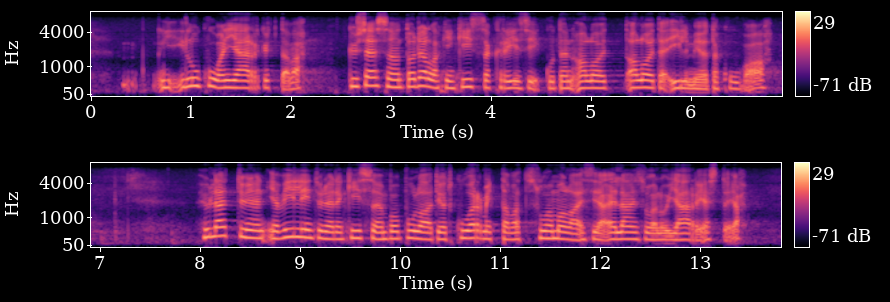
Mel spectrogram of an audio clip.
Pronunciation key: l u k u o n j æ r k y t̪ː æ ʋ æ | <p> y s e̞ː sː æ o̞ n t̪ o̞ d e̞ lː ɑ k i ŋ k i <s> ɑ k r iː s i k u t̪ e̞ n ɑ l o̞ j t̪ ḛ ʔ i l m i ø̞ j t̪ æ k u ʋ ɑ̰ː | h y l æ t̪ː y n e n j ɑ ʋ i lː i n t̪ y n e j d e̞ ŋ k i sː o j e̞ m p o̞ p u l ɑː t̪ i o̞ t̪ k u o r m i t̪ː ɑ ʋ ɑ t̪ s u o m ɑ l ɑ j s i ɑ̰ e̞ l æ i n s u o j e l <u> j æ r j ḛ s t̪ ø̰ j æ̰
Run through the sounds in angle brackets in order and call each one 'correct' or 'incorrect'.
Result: incorrect: k, incorrect: sː, correct

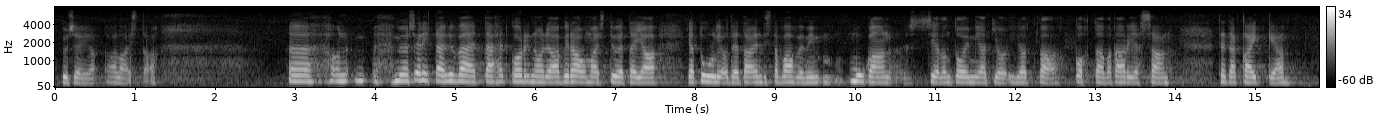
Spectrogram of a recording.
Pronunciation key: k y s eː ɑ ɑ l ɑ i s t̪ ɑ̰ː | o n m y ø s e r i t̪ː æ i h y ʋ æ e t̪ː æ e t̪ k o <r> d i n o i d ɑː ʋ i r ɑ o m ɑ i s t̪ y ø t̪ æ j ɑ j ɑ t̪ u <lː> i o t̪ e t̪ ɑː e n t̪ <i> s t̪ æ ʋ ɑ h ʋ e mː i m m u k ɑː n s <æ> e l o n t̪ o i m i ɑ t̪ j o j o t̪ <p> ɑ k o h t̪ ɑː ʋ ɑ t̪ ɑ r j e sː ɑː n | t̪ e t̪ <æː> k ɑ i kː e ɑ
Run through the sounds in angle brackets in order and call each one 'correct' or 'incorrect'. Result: correct, correct, correct, incorrect: i, incorrect: k, incorrect: æ

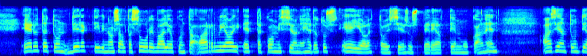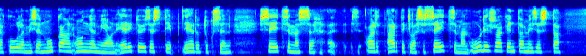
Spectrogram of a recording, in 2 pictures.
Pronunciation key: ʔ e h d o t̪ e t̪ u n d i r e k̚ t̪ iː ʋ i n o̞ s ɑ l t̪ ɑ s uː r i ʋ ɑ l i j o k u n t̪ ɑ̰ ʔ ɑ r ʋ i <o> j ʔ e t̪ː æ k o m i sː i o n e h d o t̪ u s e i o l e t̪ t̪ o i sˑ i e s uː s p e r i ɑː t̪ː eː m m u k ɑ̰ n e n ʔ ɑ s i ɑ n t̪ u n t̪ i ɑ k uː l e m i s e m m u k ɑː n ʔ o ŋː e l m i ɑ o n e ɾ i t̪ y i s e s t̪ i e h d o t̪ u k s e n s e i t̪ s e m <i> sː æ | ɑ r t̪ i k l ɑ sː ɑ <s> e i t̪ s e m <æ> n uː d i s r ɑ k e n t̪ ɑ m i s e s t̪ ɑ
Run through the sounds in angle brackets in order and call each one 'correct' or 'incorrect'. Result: correct, incorrect: æ, correct, correct

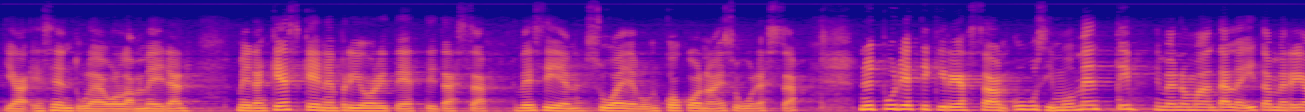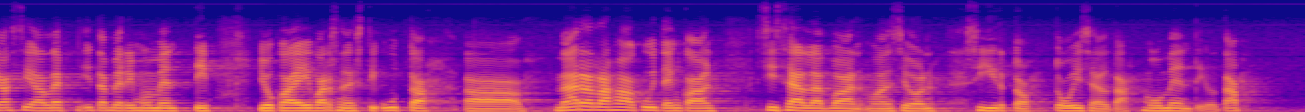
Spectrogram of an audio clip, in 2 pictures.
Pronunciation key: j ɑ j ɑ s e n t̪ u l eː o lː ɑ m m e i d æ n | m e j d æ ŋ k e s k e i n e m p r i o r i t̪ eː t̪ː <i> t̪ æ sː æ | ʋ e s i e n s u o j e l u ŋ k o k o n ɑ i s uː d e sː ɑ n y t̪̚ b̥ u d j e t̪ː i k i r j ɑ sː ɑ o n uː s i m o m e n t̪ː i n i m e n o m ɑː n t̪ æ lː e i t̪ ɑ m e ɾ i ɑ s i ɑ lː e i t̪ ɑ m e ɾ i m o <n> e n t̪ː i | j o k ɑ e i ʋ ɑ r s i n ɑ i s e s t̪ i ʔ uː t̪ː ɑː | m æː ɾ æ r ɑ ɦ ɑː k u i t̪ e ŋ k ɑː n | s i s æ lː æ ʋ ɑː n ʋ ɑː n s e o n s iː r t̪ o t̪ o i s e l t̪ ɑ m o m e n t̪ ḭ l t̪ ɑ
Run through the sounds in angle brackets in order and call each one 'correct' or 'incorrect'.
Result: correct, incorrect: m

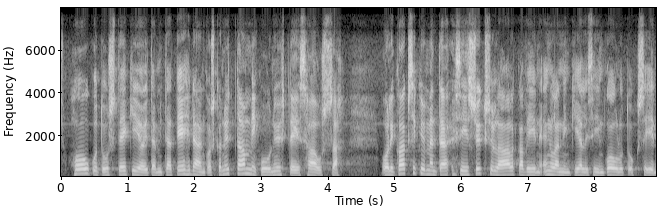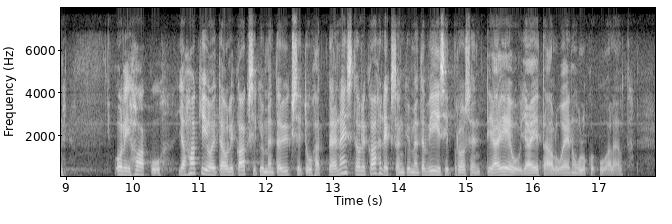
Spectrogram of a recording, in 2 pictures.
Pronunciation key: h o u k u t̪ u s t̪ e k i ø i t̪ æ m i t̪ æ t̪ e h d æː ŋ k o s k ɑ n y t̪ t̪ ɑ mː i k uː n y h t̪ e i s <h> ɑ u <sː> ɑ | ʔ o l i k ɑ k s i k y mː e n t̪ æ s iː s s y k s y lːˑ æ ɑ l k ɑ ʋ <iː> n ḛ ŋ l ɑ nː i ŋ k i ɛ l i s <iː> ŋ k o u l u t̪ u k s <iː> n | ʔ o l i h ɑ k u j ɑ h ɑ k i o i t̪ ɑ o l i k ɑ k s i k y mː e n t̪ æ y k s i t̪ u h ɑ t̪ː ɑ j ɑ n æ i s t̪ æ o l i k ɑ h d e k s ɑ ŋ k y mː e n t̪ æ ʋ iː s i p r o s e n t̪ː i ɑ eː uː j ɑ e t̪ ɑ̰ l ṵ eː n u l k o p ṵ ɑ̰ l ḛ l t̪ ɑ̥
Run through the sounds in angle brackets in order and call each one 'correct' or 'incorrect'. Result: correct, correct, correct, correct, correct

